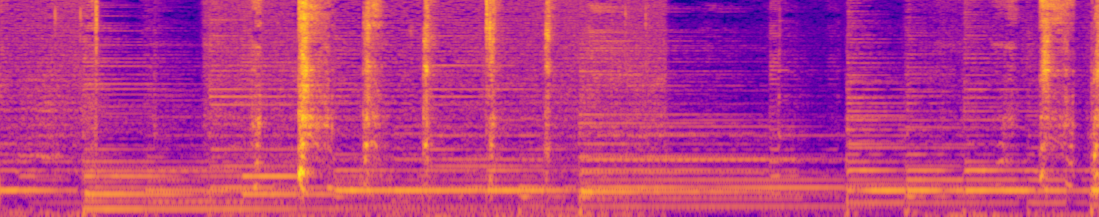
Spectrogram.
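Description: A few short coughs break through at intervals over a steady, droning musical background.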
